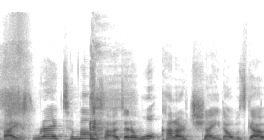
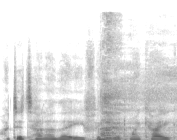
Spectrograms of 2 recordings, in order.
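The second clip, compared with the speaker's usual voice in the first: put-on small, low, hushed child voice; imitating heartbroken little boy; 4 semitones lower, 11 dB quieter than usual. Son explaining to mum he told teacher, hushed and crestfallen. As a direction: retell it softly as a crestfallen boy. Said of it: "it was just his little heart".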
